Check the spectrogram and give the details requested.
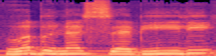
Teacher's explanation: با کے اوپر کلکلا ہو رہا ہے کیونکہ با ساکن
